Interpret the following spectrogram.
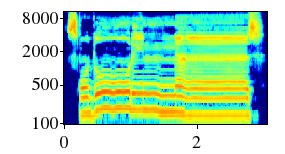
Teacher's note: واو ساکن اس سے پہلے پیش ہے، واو مدہ ایک الف کی مقدار میں کھینچنا ہے ، اس کو بھی نہیں کھینچا جا رہا ہوتا، صدور الناس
